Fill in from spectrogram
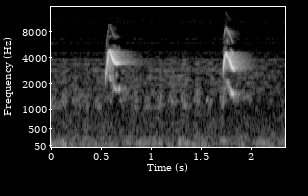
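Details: White-breasted waterhen chick calling for its mother: two short, high, sharply rising then falling chirps about one second apart, each with a slight downward tail, in otherwise quiet surroundings.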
